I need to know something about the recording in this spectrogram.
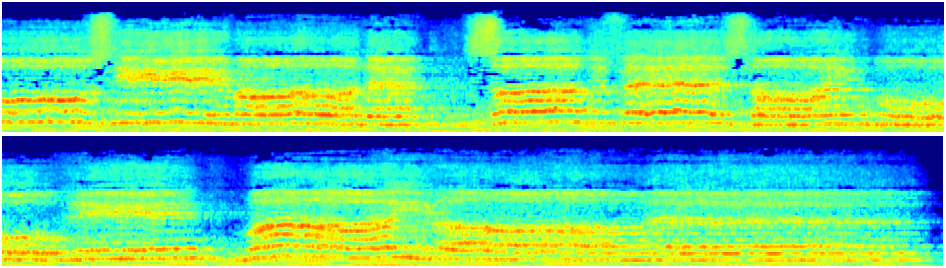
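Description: Chanted Islamic vocal music, melismatic voices carrying a steady chant that fades out at the very end.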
